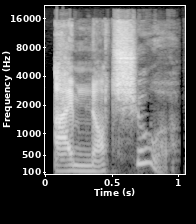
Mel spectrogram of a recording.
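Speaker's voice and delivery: ordinary talk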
